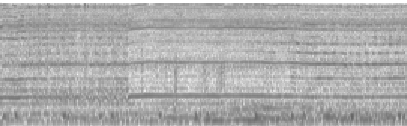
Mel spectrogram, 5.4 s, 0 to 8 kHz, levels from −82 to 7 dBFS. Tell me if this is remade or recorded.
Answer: recorded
